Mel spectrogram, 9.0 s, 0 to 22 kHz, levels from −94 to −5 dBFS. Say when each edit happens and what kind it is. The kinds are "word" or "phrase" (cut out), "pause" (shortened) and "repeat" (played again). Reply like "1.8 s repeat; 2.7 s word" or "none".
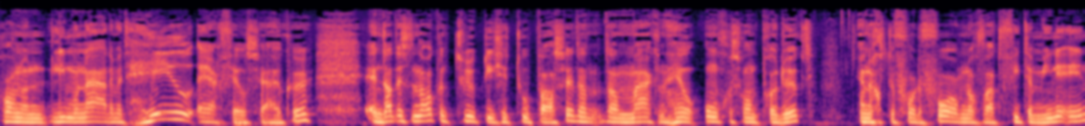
5.5 s phrase; 7.3 s word

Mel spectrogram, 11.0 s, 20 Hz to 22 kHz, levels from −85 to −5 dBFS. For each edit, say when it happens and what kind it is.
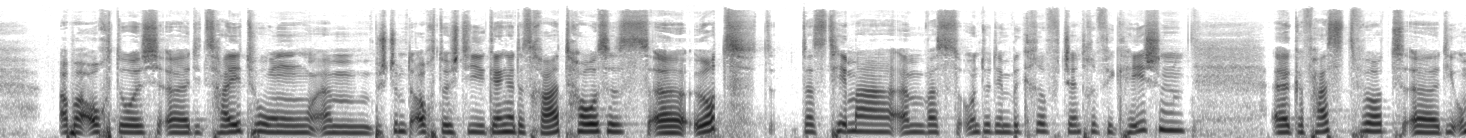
none

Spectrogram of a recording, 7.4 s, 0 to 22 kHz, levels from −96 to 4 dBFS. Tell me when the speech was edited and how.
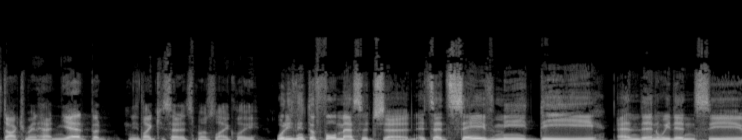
2.7 s pause

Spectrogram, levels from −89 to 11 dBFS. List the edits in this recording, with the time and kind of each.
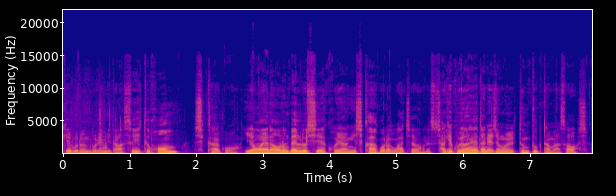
1.8 s pause; 3.4 s word

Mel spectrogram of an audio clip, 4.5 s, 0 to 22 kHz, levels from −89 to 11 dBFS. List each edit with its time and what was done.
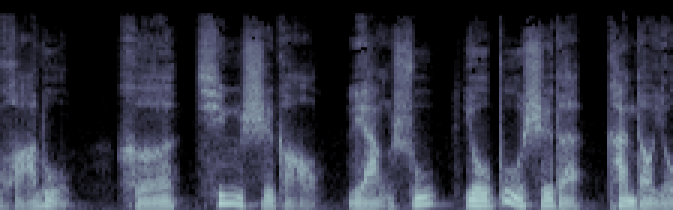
3.0 s pause

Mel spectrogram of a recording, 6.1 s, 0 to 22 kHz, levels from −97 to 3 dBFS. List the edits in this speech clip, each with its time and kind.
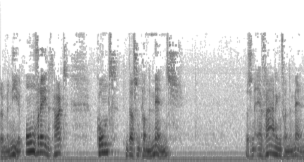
0.9 s word; 2.8 s word

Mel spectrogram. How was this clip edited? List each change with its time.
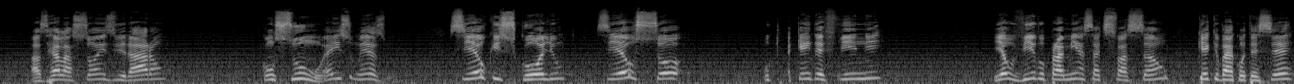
none

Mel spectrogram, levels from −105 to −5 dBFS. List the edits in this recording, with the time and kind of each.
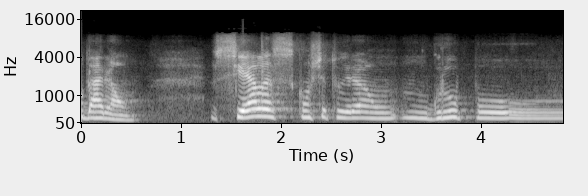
none

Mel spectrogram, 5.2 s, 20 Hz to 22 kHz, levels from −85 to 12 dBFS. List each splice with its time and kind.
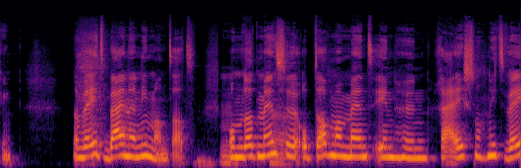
2.2 s pause

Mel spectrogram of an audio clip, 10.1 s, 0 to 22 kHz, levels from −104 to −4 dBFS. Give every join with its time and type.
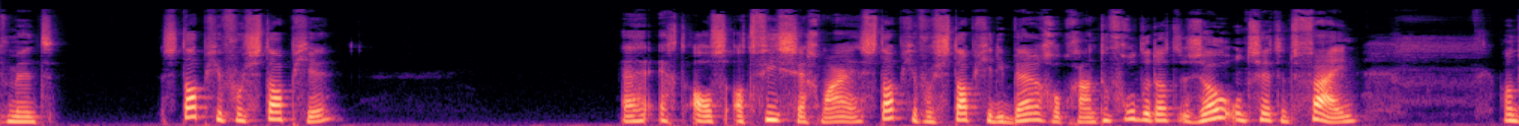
none

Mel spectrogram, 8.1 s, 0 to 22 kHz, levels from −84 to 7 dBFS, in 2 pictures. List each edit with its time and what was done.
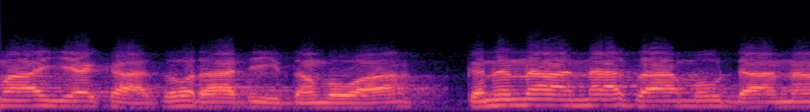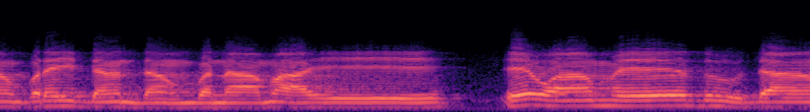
2.2 s pause; 6.4 s pause

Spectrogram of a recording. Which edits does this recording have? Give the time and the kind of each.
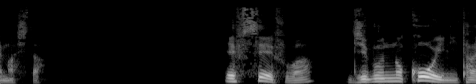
none

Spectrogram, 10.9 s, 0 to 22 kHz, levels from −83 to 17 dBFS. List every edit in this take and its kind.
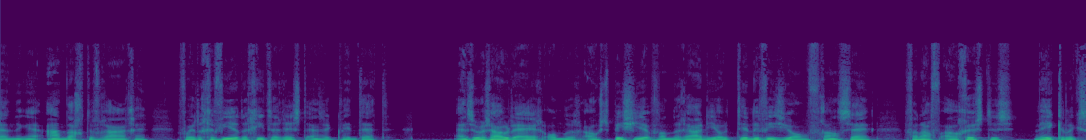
none

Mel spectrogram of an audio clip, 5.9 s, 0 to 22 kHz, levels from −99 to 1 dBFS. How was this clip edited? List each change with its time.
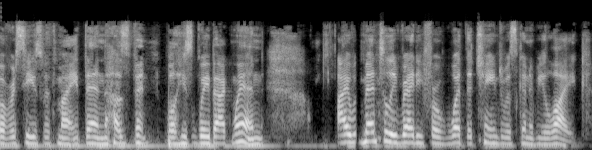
1.9 s phrase; 3.5 s word

